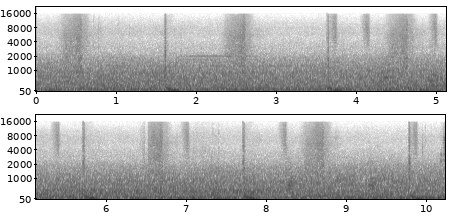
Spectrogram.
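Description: Paper pages rustle as they turn.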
